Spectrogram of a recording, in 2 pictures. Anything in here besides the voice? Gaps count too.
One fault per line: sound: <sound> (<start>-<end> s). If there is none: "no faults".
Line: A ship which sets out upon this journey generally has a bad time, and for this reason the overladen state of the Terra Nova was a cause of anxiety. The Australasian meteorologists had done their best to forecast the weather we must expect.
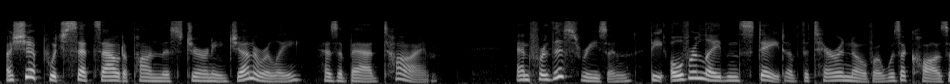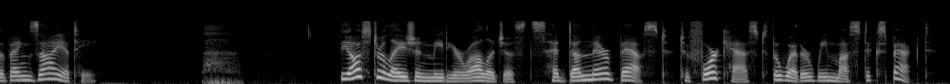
sound: breath (11.5-12.0 s)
